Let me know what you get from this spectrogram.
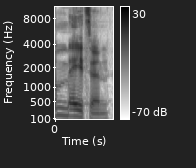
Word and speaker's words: Maton: If you add a Y in there, that's how you pronounce the name. At least that's the way Hamilton says it. So Phil Maton comes in to replace Cam Hill and gives up a home run to Jason Hayward.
